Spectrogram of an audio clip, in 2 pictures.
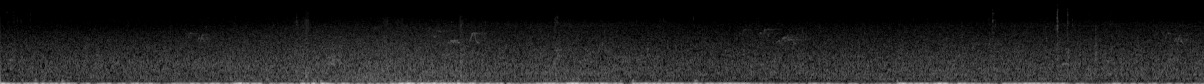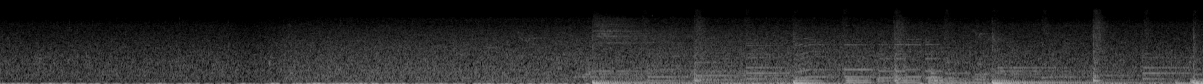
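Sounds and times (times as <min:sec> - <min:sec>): water rushing over dam: 0:08.5 - 0:24.0
low rumbles: 0:18.0 - 0:24.0.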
